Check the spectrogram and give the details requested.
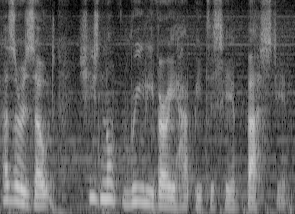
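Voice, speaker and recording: A man's voice: on the high side, sing-song, fast, fairly bright tone, soft background music. A man giving an explanatory voice-over as the host of a game lore series.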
